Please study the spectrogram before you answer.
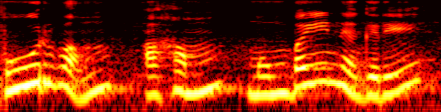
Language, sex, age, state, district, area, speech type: Sanskrit, female, 45-60, Tamil Nadu, Chennai, urban, spontaneous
